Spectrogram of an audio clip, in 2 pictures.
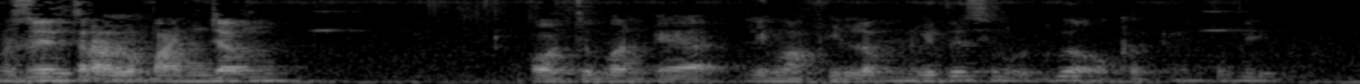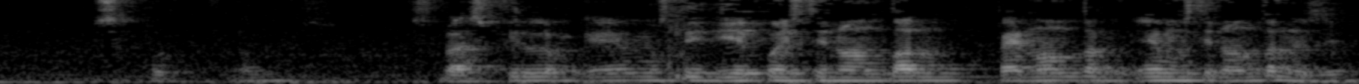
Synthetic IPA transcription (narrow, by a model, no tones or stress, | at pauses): məs̬uɲat̪əɾalupaɲd͡ʒaŋ | kalot͡ʃumankajaʔlimafiləmɡit̪usɪhŋut̪̚ɡaʔokɛkajat̪api | sə̥pʊt̪̚a | səbəlasfiləmkajaməst̪idiapuəs̬t̪inɔnt̪ɔnpajanɔnt̪ɔnjaməs̬t̪inɔnt̪ɔnas̬ɪ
